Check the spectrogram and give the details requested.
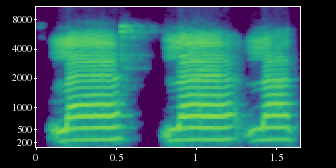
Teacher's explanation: Jadi tidak ada aliran nafas ketika mengucapkan huruf lam. La, tidak ada hembusan nafasnya ya. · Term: al-jahru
